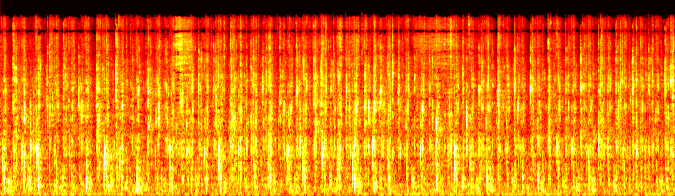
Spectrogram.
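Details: Pit Bulls working through raw beef shank at feeding time; a steady barrage of crisp clicking bites and wet mouth noises, near-continuous without pauses.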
